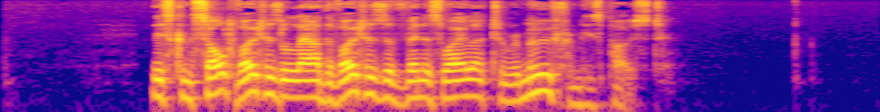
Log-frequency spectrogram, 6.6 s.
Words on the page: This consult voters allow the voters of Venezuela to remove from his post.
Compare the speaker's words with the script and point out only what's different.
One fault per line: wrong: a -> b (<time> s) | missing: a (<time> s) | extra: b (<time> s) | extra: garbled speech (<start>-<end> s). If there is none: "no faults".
no faults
